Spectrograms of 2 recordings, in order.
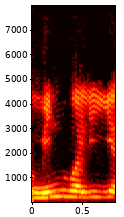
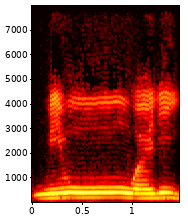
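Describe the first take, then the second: First: The n sound is pronounced clearly before the w. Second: The n sound merges into a nasalized w. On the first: The speaker calls it wrong. "എന്നല്ല" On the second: The speaker calls it right. "ആ നൂനിനെ നമ്മൾ അവ്യക്തമാക്കുകയും ആ വാവിന് ശബ്ദ് കൊടുത്ത് മണിക്കുകയും"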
